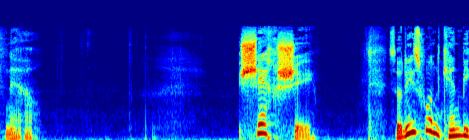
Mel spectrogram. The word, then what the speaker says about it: chercher: So this first part here, C-H-E-R, you will pronounce it quite open, so it's cher, cher, okay? And then here, just because you've got this ER at the end, okay? If you remember, the rule goes like ER at the end will be pronounced E, okay? So you get chez, all right?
